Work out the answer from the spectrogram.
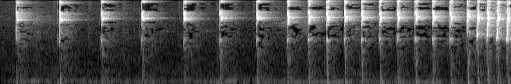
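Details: Lovebird lure calling a rival, ngekek style: isolated thin, high chirps at first, accelerating into a fast, continuous chattering trill.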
